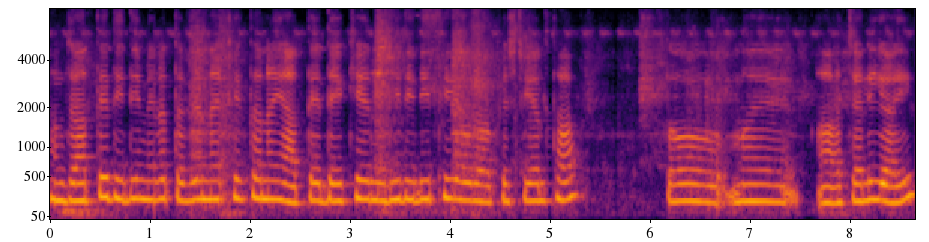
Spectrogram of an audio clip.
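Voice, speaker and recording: A woman talks at medium pitch in a monotone, flat intonation. Her voice is somewhat breathy, with a dark, mellow tone. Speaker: live stream host. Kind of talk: live stream chat with viewers. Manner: casual, chatty.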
